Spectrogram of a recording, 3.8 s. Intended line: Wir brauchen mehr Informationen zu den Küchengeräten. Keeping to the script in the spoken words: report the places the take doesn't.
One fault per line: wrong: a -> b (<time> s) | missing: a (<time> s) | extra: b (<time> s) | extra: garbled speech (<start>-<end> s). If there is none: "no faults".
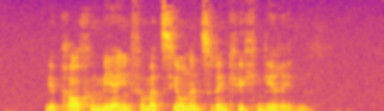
no faults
